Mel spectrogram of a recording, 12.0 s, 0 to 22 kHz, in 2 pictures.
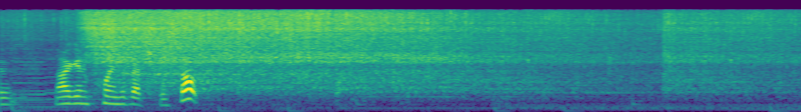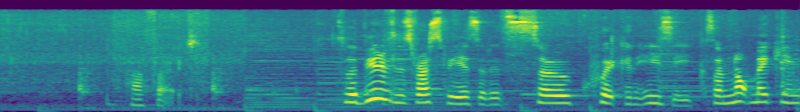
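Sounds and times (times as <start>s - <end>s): liquid sizzling in frying pan: 0.0s - 10.7s.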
